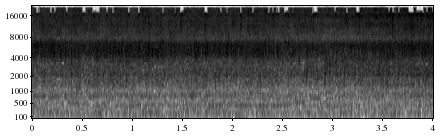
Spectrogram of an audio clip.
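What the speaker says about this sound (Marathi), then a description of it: "आलं लसूणची पेस्ट घातली, थोडंसं परतायचं." Ginger garlic paste sizzles steadily in a hot pan while being sautéed for an Agri-Koli style val bean dish, a continuous close frying hiss with no talking.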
